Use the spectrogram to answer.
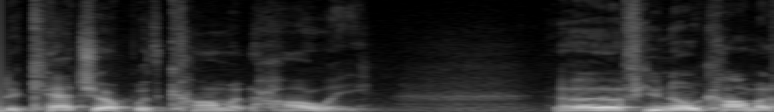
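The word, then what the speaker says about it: Halley: used to be called Haley's Comet but they met some they found people they people from the Holly family stepped forward and said we pronounce it Holly not Haley but I don't know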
